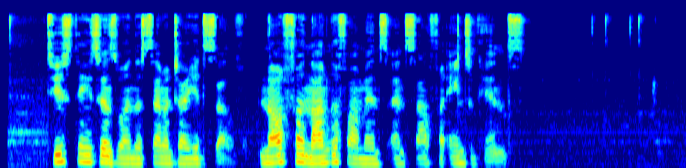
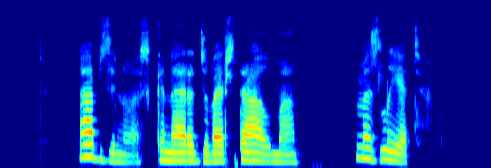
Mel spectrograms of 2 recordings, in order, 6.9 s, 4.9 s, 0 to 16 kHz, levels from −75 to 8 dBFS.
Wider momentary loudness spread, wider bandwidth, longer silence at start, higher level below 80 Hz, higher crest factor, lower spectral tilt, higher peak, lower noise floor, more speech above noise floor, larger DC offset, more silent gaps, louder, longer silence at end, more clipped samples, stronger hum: about the same, 12 LU vs 13 LU; about the same, 12 kHz vs 11 kHz; second, 0.1 s vs 0.8 s; first, -58 dBFS vs -72 dBFS; about the same, 20 dB vs 20 dB; second, -3 dB/octave vs -5.5 dB/octave; first, -2 dBFS vs -6 dBFS; second, -63 dBFS vs -73 dBFS; second, 43 dB vs 50 dB; neither; neither; first, -19 LUFS vs -24 LUFS; first, 1.65 s vs 0.75 s; neither; neither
